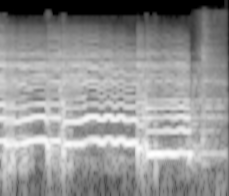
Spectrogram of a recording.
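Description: Electric guitar playing sustained, slightly distorted notes with vibrato, each ringing out with a reverb tail; loud and alone, no voices.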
